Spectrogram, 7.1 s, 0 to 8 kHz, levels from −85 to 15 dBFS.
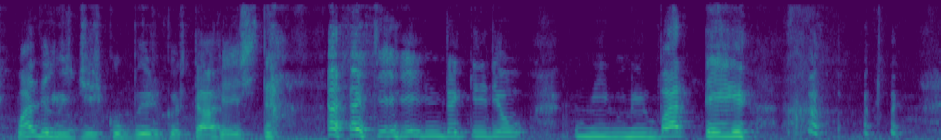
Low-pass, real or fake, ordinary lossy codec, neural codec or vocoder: none; fake; none; codec, 16 kHz, 16 kbps, FunCodec, trained on LibriTTS, 50 frames a second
